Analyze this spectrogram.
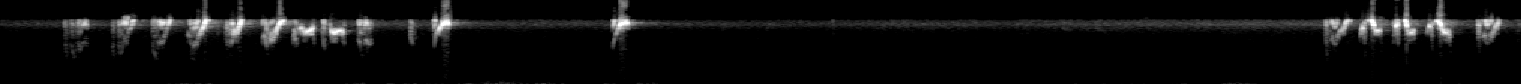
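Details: Rufous Songlark singing in breeding time, a male or female visiting: bursts of rapid, high, scratchy and jumbled notes lasting a couple of seconds, a gap with single sharp notes, then another hurried phrase.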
